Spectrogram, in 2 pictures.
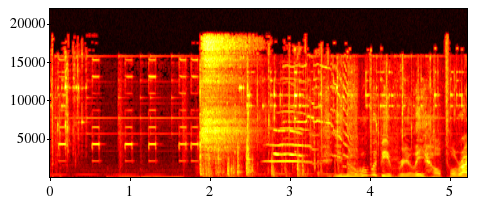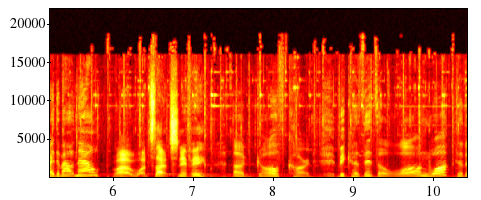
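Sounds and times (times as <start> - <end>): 
secret dog door flap in a fence thunking shut: 1.9 - 3.8
clattering rustling noise: 1.9 - 4.0
speech: 3.6 - 10.4.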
